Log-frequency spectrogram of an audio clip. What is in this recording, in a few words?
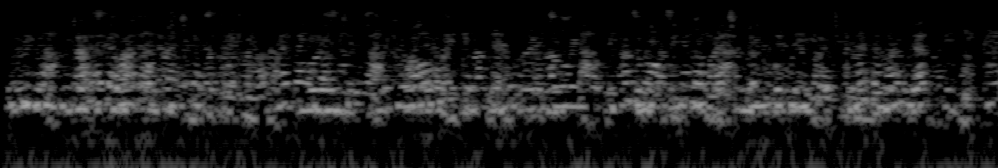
female synth conv 250ms 5cm sim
